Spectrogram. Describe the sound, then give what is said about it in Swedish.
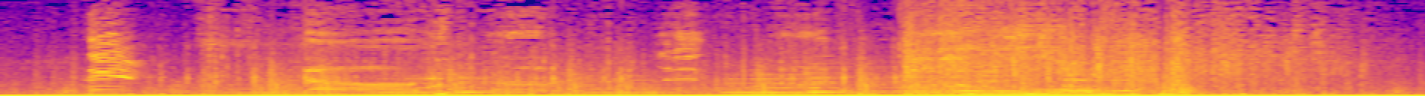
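A loud, chaotic jumble of heavy wooden crates pushed over onto a man inside a fast-moving train, tumbling and crashing, with repeated thuds and clattering impacts over several seconds, faint voices mixed in beneath the din. “Okej, när han kommer tillbaks så knuffar vi de här lådorna över honom.”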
